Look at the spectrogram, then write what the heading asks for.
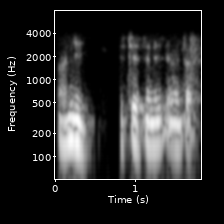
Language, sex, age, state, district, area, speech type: Hindi, male, 60+, Rajasthan, Jaipur, urban, conversation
